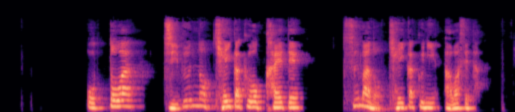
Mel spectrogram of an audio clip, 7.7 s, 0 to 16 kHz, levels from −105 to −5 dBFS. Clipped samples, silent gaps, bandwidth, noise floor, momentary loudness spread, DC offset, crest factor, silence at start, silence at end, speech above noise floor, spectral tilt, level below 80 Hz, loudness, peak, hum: under 0.1%; 2.34-2.45 s, 4.72-5.14 s; 8.6 kHz; under -90 dBFS; 8 LU; under 0.1%; 18 dB; 1.3 s; 0.55 s; over 69 dB; -6.5 dB/octave; -58 dBFS; -23 LUFS; -6 dBFS; none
